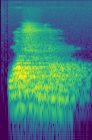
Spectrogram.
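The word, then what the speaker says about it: Ouachita: But do any of you know how to pronounce this word, O-U-A-C-H-I-T-A? Correct. Washington.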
